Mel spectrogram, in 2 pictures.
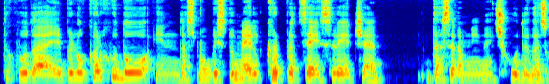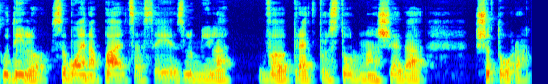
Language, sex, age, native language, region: Slovenian, female, 18-29, Slovenian, Zasavska region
